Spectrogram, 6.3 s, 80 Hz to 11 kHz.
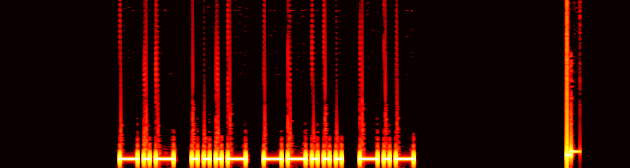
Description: Morse code, heard as a keyed tone, about 20 wpm, 700 Hz. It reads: KV7K
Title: USA Call Signs - 4 Characters - 3x Character Spacing - 20wpm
